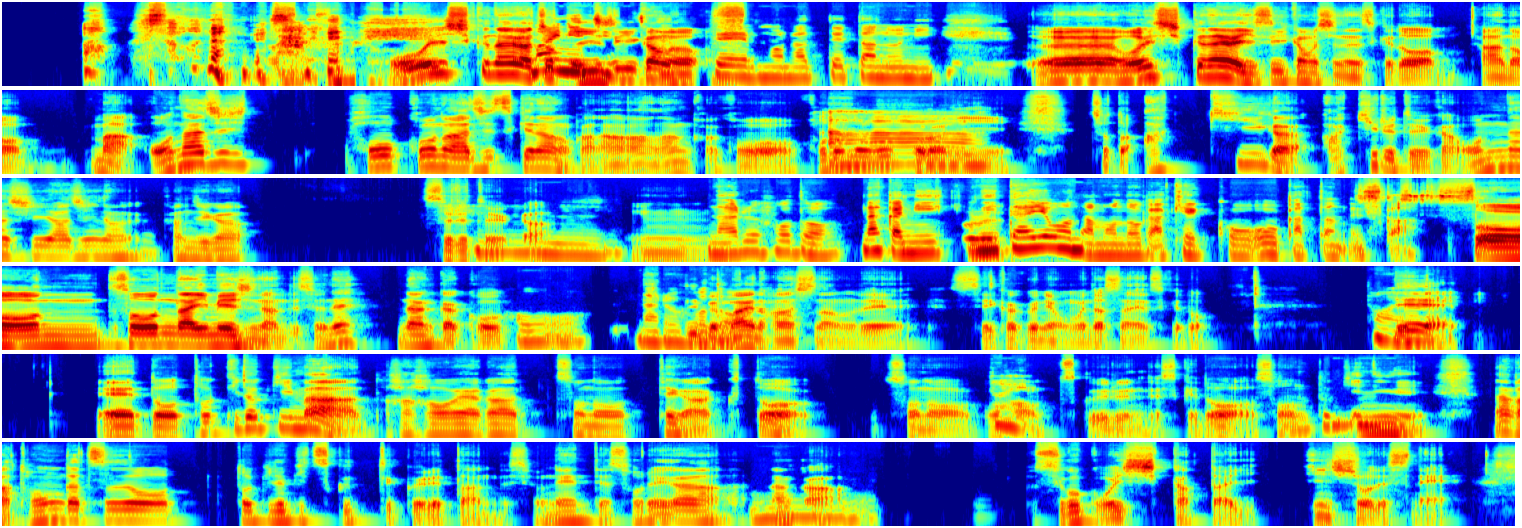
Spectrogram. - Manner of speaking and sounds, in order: laughing while speaking: "そうなんですね"; laugh; other background noise; tapping; other noise
- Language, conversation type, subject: Japanese, podcast, 子どもの頃の食卓で一番好きだった料理は何ですか？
